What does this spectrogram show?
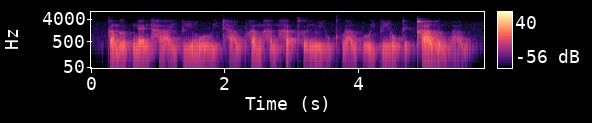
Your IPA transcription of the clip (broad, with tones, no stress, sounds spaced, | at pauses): k ɐ˥ m l ʊ˨˥ k̚ ŋ ɛː˧ ŋ h aː˨ j p iː˥ m w uː˨ j t̪ʰ aː˨˩ w pʰ ɐ˧ m h ɐ˨ ŋ h ɐ˥ k̚ pʰ ɵ˨˧ n l iː˨˩ w kʷʰ aː˨ w p uː˧ j p iː˥ w k ɪ˨ k̚ pʰ aː˥ w l ʊ˨˩ ŋ w aː˨˩ w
